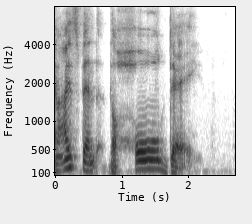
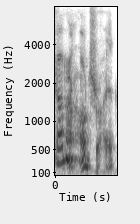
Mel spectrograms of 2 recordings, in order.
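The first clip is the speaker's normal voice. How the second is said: unsure reply; 13 semitones higher, 7 dB quieter, faster than usual. Retold or imitated. His own retold reply to doubters.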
